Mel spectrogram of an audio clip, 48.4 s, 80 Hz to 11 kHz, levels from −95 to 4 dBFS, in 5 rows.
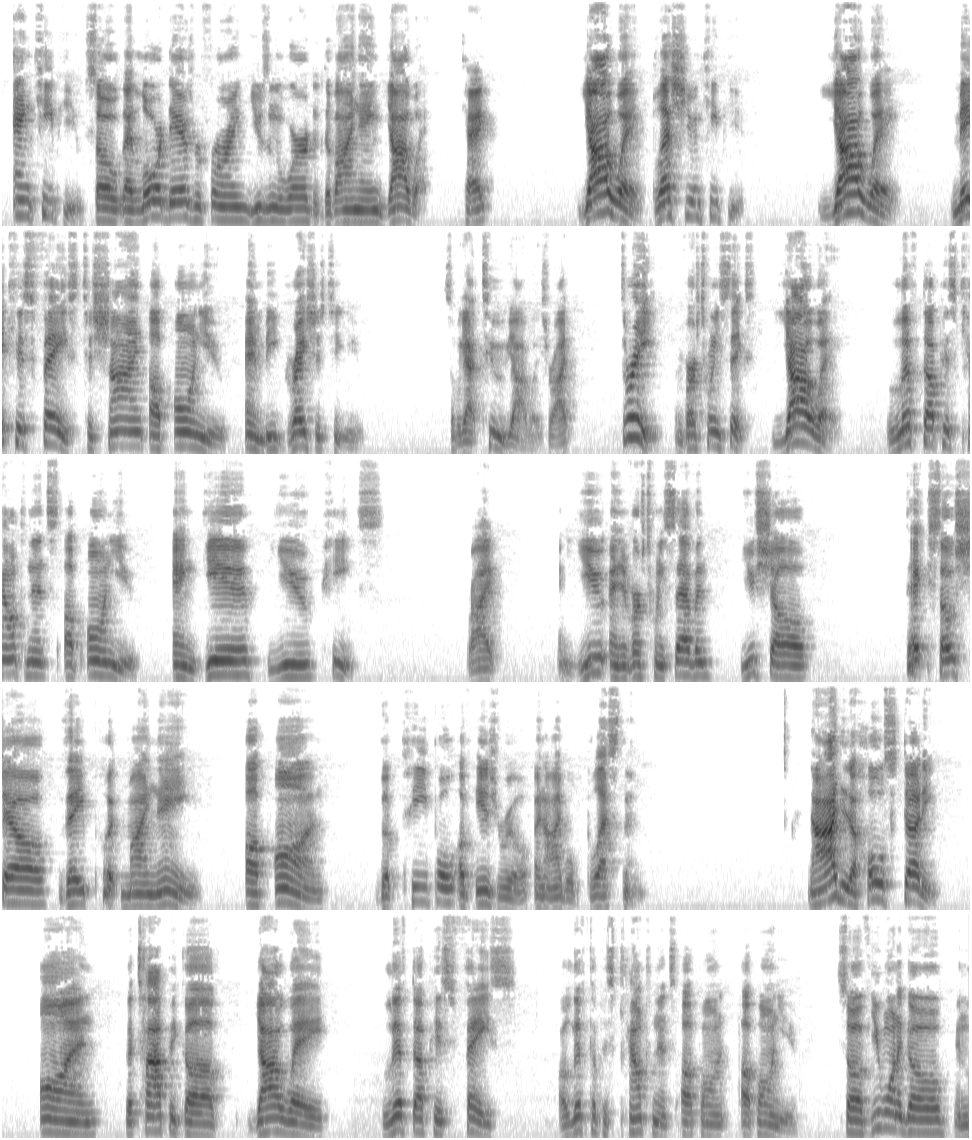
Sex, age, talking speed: male, 40-59, 145 wpm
